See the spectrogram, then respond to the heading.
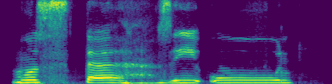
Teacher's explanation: تہ یہ جھٹکا سا نہیں دینا آپ نے، جیسے ہم حمزہ میں جا کے آواز بند کرتے ہیں. آواز کو جاری رکھیں نرمی کے ساتھ.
